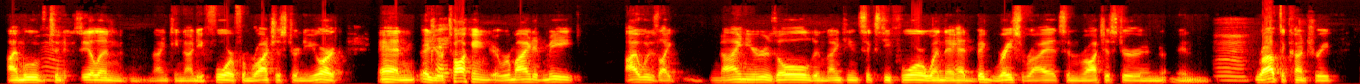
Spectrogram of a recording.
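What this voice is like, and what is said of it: American accent. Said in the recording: “as you can probably tell, I'm an American person with my accent.”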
